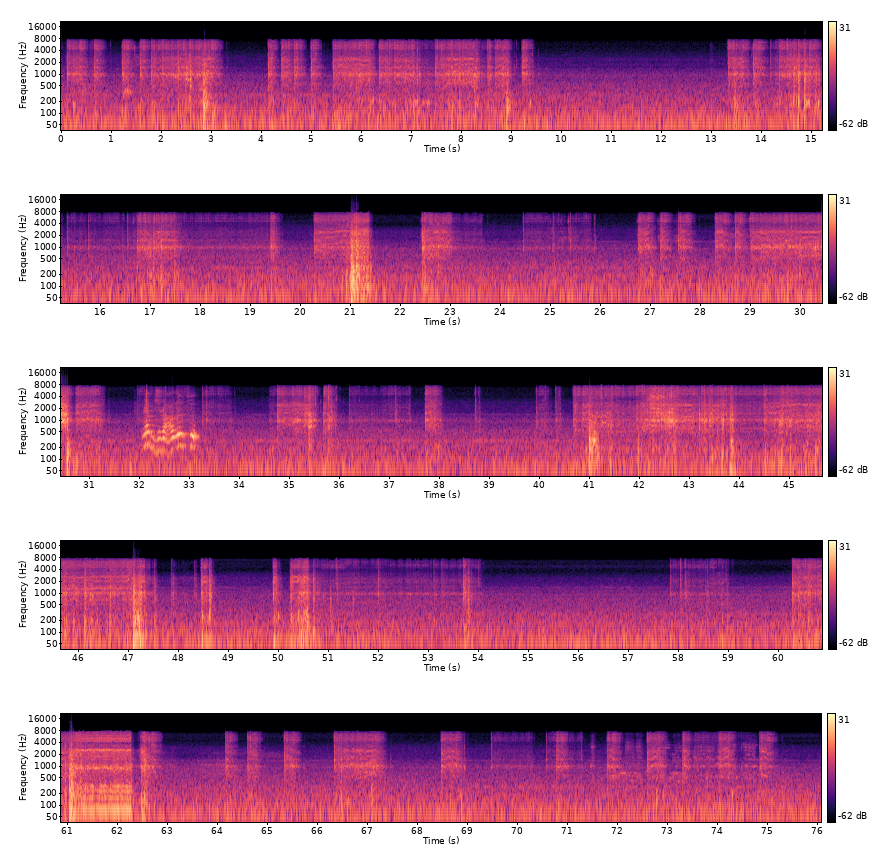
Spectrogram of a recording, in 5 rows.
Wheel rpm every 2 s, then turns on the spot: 50, 90, 70, 130, 80, 0, 20, 80, 90, 40, 100, 60, 20, 40, 100, 100, 30, 70, 30, 10, 80, 150, 160, 160, 10, 40, 40, 10, 0, 20, 120, 50, 20, 90, 30, 30, 50, 30.
6-10 16-18 22-26 32-34 52-54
